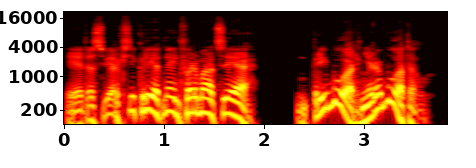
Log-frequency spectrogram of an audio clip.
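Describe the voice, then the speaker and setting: A man voicing a gruff, grumbling male navy admiral in an audiobook. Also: on the high side, huge pitch swings, normal speed, dark tone, no echo, clean studio sound, pitched above the performer's own voice, heavily acted. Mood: alarmed. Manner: grumbling, agitated.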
